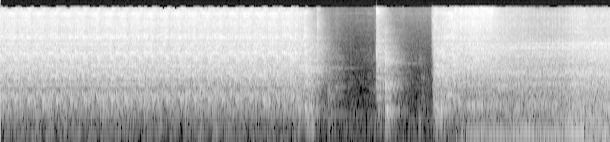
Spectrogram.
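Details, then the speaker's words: Scrap-pile moped with a new battery, after it would not start with the kickstand down: buzzy little engine runs steadily, dips out for a second, catches and settles into an even idle; runs good. "I had the kickstand down. That's why I wasn't starting right away. But, uh, yeah, runs good."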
